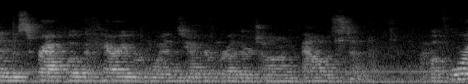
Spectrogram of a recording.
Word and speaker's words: Burgwyn: I used to tell my students that Burgwyn is iambic. And if you say Burgwyn 5 times, you have iambic pentameter. That's how I would remind them that the accent went on the second syllable.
